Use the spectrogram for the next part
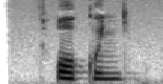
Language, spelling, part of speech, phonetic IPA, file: Russian, окунь, noun, [ˈokʊnʲ], Ru-окунь.ogg
- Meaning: 1. perch 2. bass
